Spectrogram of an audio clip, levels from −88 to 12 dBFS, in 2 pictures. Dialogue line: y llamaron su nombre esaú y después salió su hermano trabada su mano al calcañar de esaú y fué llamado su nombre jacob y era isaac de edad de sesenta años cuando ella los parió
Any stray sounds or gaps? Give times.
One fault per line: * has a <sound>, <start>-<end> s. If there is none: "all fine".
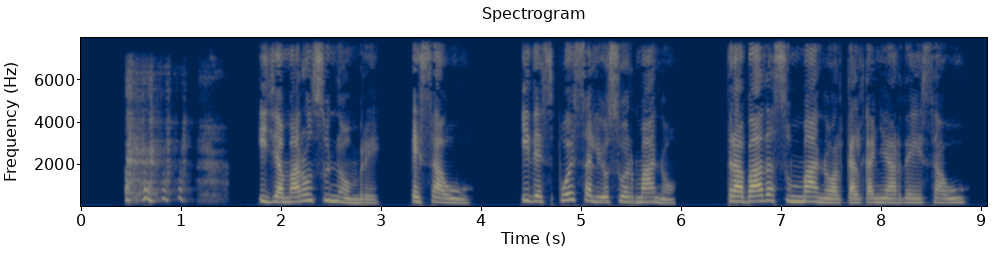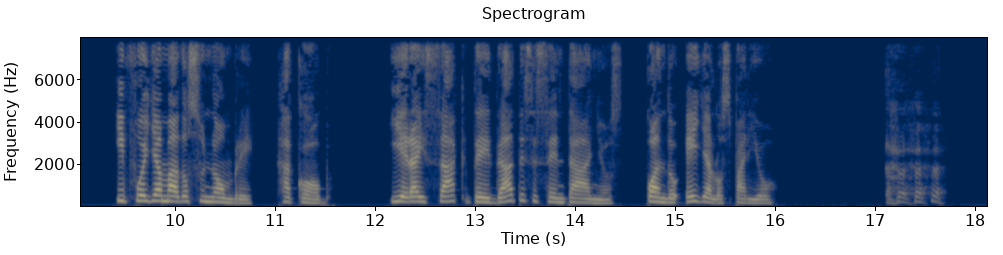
* has a laugh, 0.4-1.5 s
* has a laugh, 17.1-17.7 s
